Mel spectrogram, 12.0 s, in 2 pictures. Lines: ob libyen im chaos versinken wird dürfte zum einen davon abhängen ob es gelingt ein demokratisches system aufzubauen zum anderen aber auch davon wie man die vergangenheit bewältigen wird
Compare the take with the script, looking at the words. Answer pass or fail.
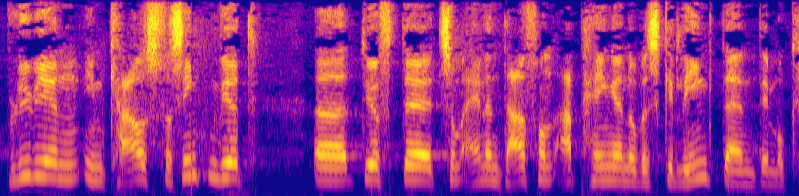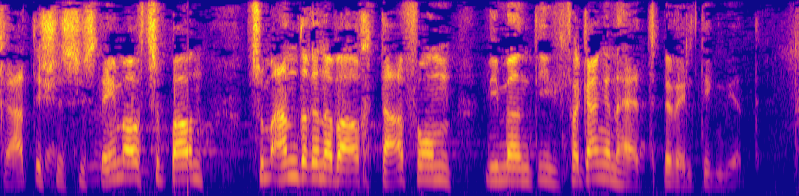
pass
